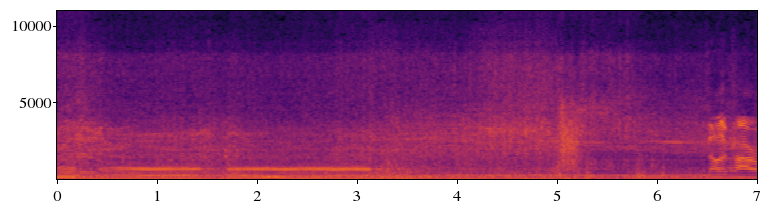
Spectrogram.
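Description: A Honda CRF250L motorcycle, fitted with cheap performance mods, revs hard and accelerates in a power wheelie, its loud, steady engine drone rising and changing pitch as it pulls away, with wind rush throughout.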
